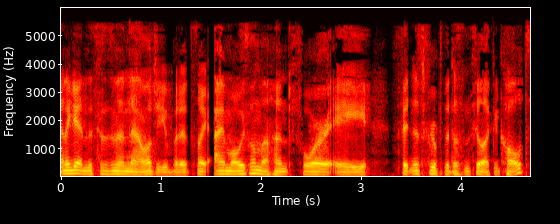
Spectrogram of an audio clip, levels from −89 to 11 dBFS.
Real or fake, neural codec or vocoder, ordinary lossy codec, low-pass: fake; codec, 16 kHz, 4 kbps, FunCodec, trained on Chinese and English, 50 frames a second; AAC, 24 kbps; 5.4 kHz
